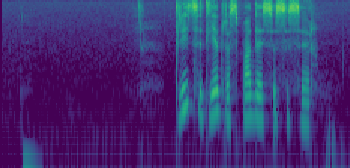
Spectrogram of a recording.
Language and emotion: Russian, neutral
